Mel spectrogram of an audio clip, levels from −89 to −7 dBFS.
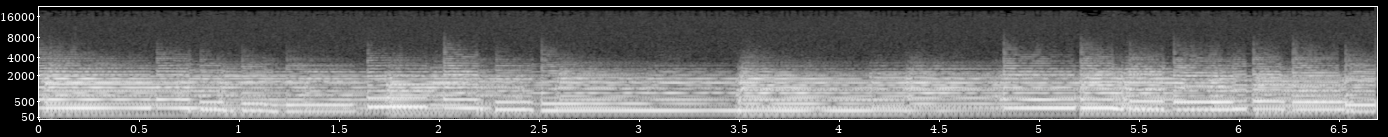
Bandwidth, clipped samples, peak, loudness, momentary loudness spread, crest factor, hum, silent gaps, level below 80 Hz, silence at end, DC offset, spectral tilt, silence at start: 19.5 kHz; under 0.1%; 0 dBFS; -14 LUFS; 4 LU; 14 dB; none; none; -54 dBFS; 0 s; under 0.1%; -6.5 dB/octave; 0 s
